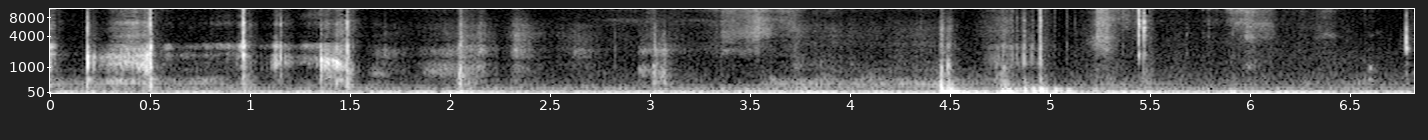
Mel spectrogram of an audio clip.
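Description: Long nails scratch and tap the metal body and clear plastic cap of a small gold aluminum travel spray bottle. The result is a series of quick, dry scratchy clicks with bright crisp edges and short rasping strokes over a soft low rumble. Louder taps come near the start and again around the middle.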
